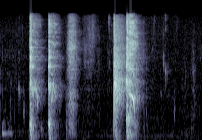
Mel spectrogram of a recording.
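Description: A person coughing: three quick coughs, then two more about a second later.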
